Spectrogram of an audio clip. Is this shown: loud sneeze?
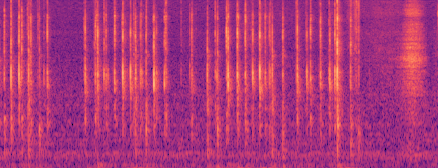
no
